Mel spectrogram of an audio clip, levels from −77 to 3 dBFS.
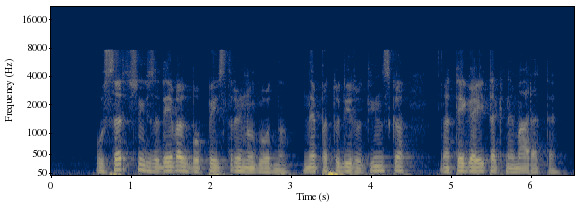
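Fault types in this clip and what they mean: Bluetooth LC3 compression: the speech stops at about 7.7 kHz, and its upper band turns heavily breathy and grainy, likely LC3 coding at a rate fitting 24 kbps. Unlike a plain low-pass filter, which only dulls, this leaves a hissy, noise-filled upper band.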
